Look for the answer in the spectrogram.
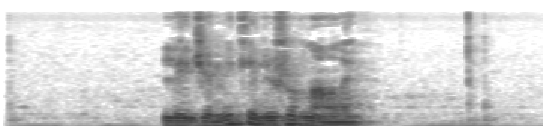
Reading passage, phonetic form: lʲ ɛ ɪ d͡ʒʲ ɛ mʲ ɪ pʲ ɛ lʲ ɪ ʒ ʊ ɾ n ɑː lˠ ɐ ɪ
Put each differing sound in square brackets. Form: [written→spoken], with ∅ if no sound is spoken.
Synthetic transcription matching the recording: lʲ ɛ ɪ d͡ʒʲ ɛ mʲ ɪ [pʲ→kʲ] ɛ lʲ ɪ ʒ ʊ ɾ n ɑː lˠ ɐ ɪ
